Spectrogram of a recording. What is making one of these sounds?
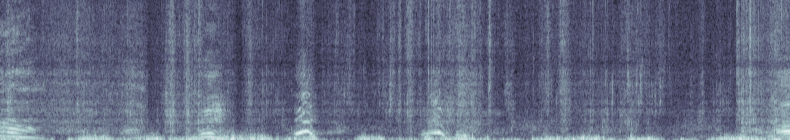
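A man splashes about in icy water.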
